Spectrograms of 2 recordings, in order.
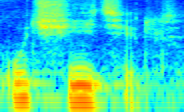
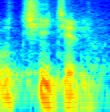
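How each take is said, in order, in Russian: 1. Сказано с благоговейным, почтительным трепетом. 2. Сказано с лёгким раздражением. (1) "с каким-то благоговейным почтением к Иисусу" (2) "с небольшим раздражением"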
